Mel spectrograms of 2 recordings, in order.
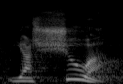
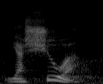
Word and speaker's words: Yeshua: So we pronounce the name Jesus in Hebrew as Yeshua. Yeshua. Okay? Now, Yeshua is actually not the full pronunciation of the name, because the name is actually the exact same as Joshua. So when you look at the name Joshua, it's actually Yehoshua. That's the full form of the name Jesus, is Yehoshua.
